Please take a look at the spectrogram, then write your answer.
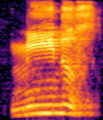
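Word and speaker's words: minus: गलाश हो गया और माइनस की स्पेलिंग इंग्लिश में माइनस है लेकिन प्रोनाउंस करेंगे मिनस मिनस मल्टीप्लाई को कहते हैं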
